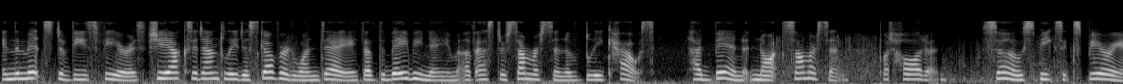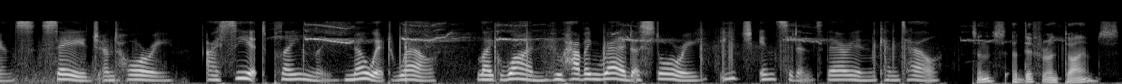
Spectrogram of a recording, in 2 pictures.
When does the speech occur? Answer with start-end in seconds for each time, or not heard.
0.0-22.4.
